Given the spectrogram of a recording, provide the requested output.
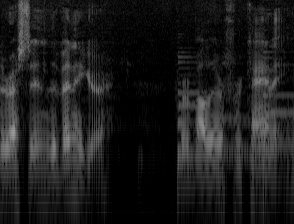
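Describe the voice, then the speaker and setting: Over music in the background, a man with a medium pitch talks at a moderate pace. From Point Peter, Prince Edward County, Ontario. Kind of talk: interview answer.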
